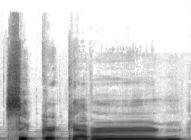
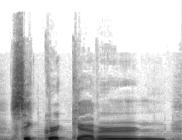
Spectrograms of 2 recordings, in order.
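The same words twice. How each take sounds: The two takes are said the same way.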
